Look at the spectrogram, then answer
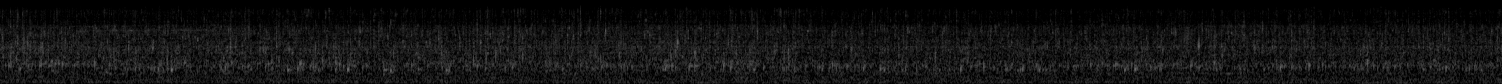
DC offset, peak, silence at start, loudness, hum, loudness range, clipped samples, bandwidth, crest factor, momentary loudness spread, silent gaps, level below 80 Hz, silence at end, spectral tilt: under 0.1%; -26 dBFS; 0 s; -46 LUFS; none; 1 LU; under 0.1%; 17 kHz; 22 dB; 2 LU; none; -72 dBFS; 0 s; -0.5 dB/octave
